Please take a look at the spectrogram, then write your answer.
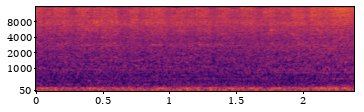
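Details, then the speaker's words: Small blue truck V8 with the Quick Fuel carburetor replaced by a reinstalled, adjusted Holley 650 double pumper, restarted after cooling, coolant near 100: low, even, steady warm idle at about 650 rpm with no stumbling or hunting; normal idle. "let it cool down a while and see if it starts again start right up idle [Music] sounds like it did before"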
